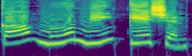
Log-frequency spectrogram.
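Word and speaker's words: communication: जैसे अगर आप इसमें भी डिवाइड करना चाहें तो CA को K पढ़ेंगे और TION को हमेशा सन ही पढ़ते हैं, तो पूरा क्या हो जाएगा? कम्युनिकेशन, कम्युनिकेशन। इसकी प्रोनाउंसिएशन ऐसे आएगी, कम्युनिकेशन, कम्युनिकेशन।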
